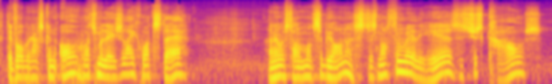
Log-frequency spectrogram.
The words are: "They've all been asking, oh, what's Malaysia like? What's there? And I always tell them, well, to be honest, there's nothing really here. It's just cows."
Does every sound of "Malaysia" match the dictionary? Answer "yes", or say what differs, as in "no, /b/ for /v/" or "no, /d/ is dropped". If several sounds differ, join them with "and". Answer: yes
